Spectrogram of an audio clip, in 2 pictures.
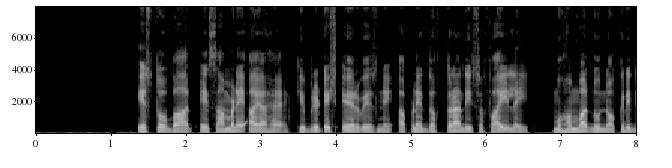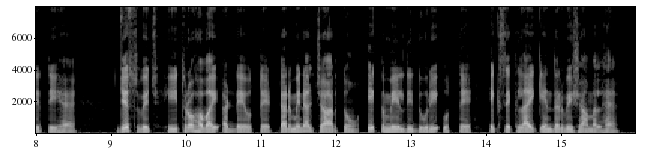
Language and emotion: Punjabi, neutral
